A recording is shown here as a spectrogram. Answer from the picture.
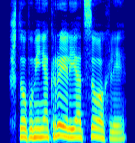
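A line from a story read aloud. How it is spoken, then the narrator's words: Man's bark, loud laughter. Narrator (Russian): рявкнул мужчина с огненно-рыжей шевелюрой и громко захохотал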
